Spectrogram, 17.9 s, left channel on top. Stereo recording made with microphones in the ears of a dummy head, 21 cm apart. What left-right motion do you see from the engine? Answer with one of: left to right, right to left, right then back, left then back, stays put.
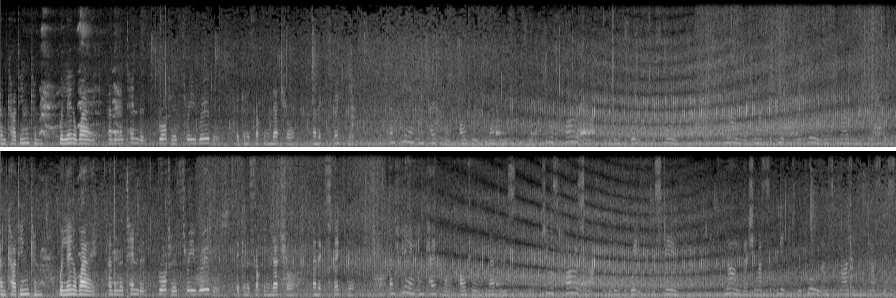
right to left.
